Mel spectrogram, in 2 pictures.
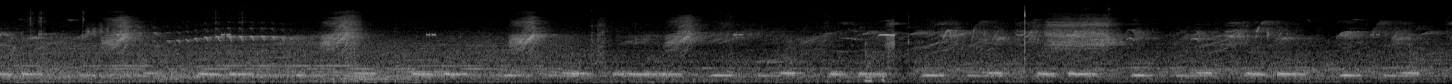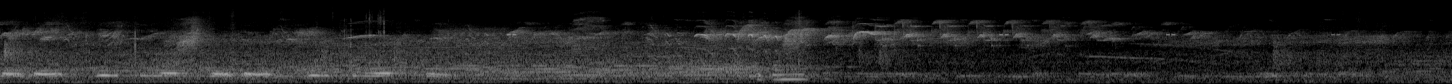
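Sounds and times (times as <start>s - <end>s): bird low cooing: 0.0s - 19.4s.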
